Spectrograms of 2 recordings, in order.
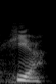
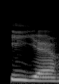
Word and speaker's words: hier: Be careful with the pronunciation of that one. It's not here. It's hier. You ignore the H.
